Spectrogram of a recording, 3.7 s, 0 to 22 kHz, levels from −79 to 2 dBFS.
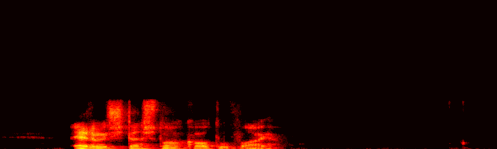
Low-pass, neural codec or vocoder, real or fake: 7.2 kHz; codec, 16 kHz, 2 kbps, X-Codec, HuBERT features, trained on general audio; fake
